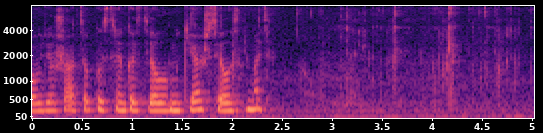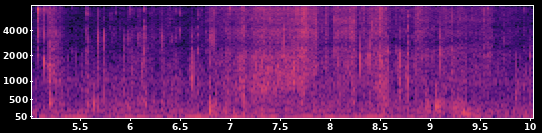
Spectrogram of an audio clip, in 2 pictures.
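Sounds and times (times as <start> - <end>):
close chewing with wet clicks: 2.0 - 7.0.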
